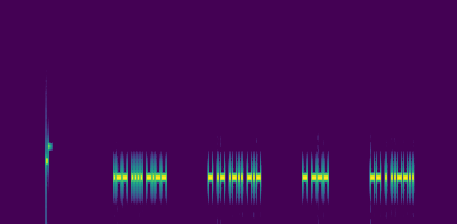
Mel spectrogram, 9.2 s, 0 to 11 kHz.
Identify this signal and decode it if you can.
Morse code, heard as a keyed tone, about 40 wpm, 700 Hz. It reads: WHY TALK TO ME?
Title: 4x Word-Spacing - Sentences from Top 400 Words - 40wpm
